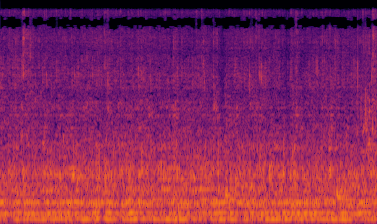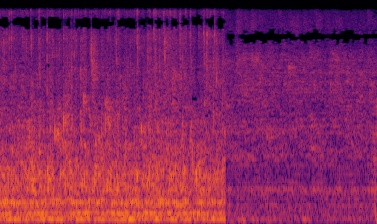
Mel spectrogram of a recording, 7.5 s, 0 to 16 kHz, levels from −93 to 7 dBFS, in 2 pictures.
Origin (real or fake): real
